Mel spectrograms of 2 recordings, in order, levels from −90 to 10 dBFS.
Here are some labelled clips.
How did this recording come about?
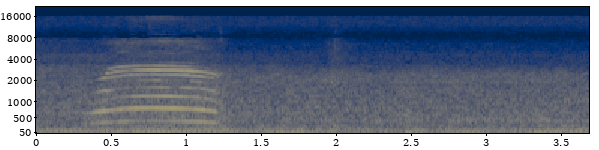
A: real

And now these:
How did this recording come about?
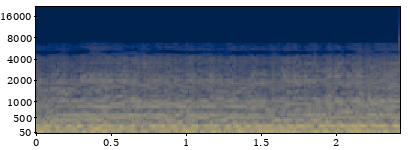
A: fake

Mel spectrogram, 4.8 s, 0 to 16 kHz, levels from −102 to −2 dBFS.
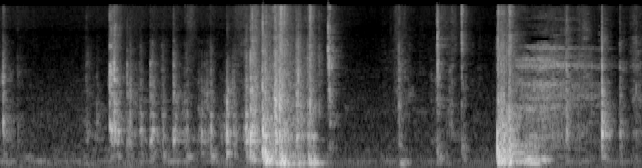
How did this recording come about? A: real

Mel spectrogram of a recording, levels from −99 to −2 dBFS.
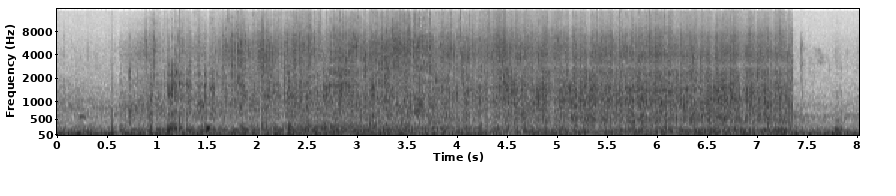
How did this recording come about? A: real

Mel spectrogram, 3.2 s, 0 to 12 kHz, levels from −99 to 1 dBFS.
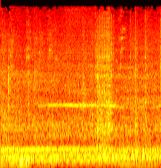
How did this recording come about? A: fake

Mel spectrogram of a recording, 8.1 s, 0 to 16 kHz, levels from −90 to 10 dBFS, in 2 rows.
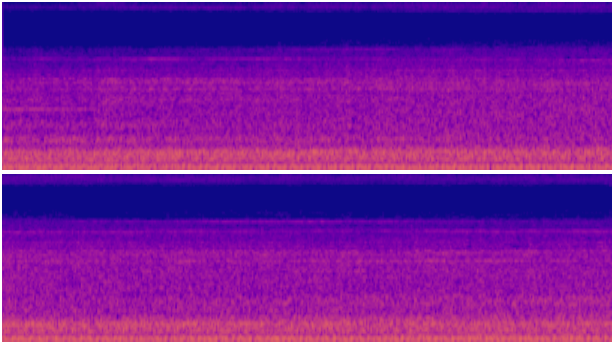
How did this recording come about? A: real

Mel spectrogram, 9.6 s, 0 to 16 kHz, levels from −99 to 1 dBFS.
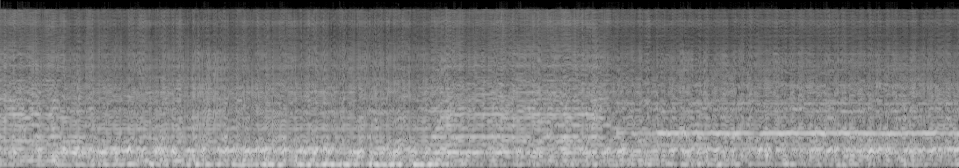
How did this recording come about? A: fake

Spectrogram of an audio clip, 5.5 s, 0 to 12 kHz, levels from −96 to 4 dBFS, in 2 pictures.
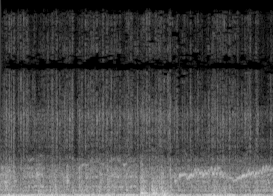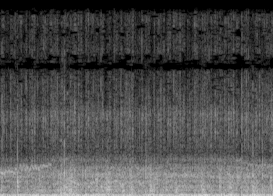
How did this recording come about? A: real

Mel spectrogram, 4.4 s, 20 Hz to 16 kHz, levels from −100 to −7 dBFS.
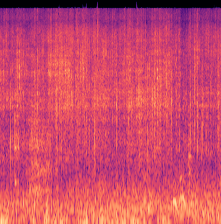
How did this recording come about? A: fake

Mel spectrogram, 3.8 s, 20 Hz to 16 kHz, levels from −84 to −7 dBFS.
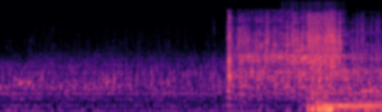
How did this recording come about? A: fake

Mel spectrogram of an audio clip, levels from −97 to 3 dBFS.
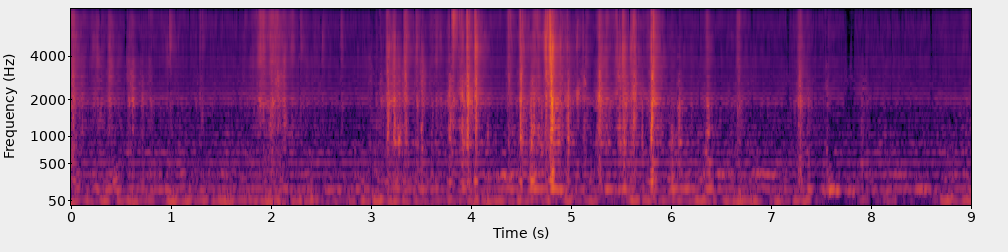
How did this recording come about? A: fake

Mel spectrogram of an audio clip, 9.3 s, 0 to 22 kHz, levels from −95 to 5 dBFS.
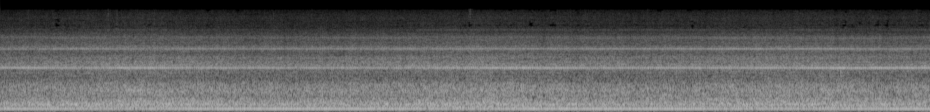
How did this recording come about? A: real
